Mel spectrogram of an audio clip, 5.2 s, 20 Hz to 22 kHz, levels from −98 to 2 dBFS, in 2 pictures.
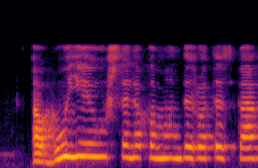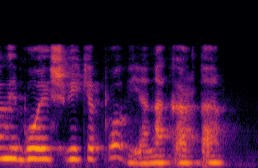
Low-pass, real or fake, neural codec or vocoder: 7.2 kHz; fake; codec, 16 kHz, 4 kbps, FreqCodec, smaller model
